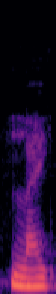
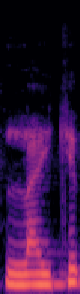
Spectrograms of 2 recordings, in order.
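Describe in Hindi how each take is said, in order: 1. शब्द k पर खत्म होता है, उसके बाद कोई स्वर नहीं। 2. k के बाद अंतिम स्वर-ध्वनि बोली जाती है। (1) "लाइक पढ़ते हैं" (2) "तो यहाँ पर इसे हम लाइके तो नहीं पढ़ते"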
